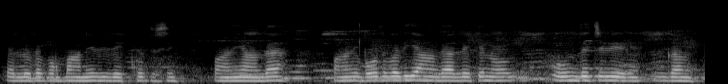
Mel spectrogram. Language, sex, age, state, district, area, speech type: Punjabi, female, 60+, Punjab, Jalandhar, urban, spontaneous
